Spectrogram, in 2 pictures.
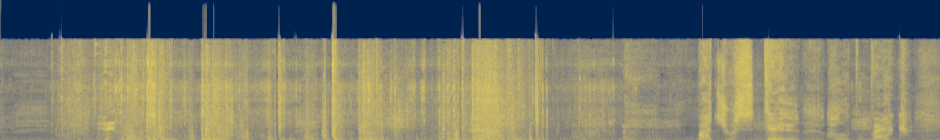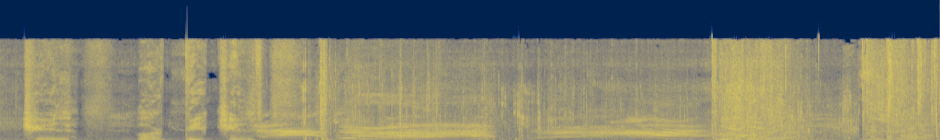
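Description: A man grunts and strains.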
